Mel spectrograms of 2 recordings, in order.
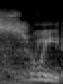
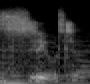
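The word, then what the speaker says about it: suite: It's It's pronounced sweet, isn't it? Yes, it's sweet. It's like a building or an apartment, but boy does it look like it should be said suit.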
